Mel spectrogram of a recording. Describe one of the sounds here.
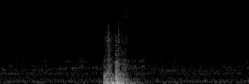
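A heavy box lid clanks open.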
